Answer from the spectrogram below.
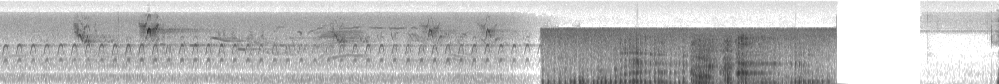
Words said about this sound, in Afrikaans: luiperd,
